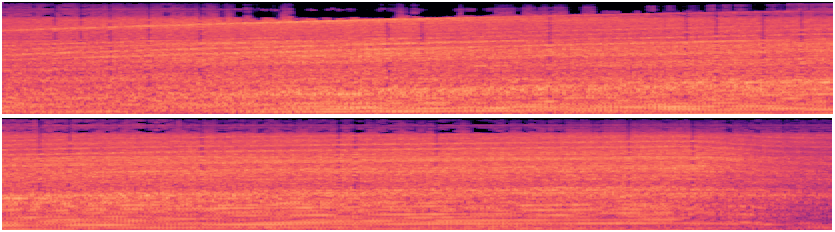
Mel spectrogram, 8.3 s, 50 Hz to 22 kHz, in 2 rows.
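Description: A 1UZ V8 swapped into a Ford Focus revs hard on a dyno in fourth gear, a loud continuous engine roar climbing steadily in pitch for about eight seconds before easing off at the end.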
